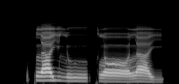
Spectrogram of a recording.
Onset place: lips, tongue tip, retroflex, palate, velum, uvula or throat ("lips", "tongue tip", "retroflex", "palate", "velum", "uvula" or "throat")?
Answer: lips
